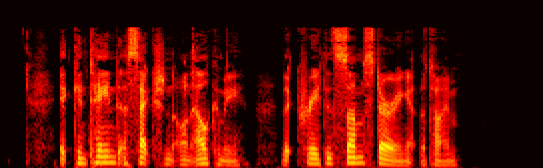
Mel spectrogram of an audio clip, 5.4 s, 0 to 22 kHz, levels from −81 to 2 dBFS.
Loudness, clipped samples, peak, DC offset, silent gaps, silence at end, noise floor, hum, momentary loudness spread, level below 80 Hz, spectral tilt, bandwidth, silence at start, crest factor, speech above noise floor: -25 LUFS; under 0.1%; -2 dBFS; under 0.1%; none; 0.9 s; -83 dBFS; none; 17 LU; -54 dBFS; -3 dB/octave; 11.5 kHz; 0.25 s; 24 dB; 57 dB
